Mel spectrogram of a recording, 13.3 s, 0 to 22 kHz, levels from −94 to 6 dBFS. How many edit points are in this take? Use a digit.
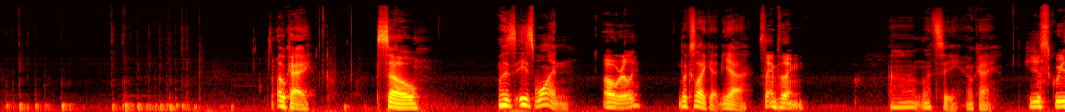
1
